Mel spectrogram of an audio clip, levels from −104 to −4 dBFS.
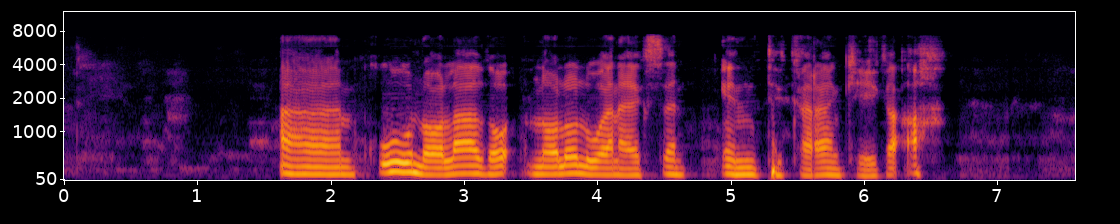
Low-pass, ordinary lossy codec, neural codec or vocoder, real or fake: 7.2 kHz; none; codec, 16 kHz, 16 kbps, FunCodec, trained on LibriTTS, 50 frames a second; fake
